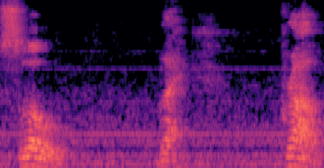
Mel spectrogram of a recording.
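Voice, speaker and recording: A man speaking at a very slow pace, with audible room echo and noticeable background noise. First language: Italian. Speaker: amateur reader. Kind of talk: reading aloud.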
